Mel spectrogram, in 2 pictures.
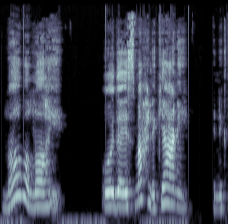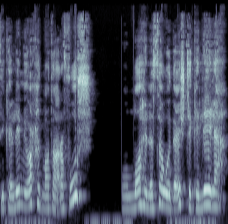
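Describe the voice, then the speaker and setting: A woman voicing a jealous, violent young husband in an Egyptian Arabic accent, with a fast, harsh, bullying manner. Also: fairly high pitch, close to an everyday voice. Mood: angry.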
